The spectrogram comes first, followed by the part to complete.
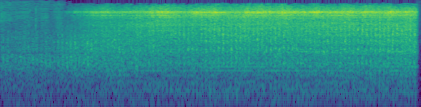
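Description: Steady rushing engine noise with a faint high whine above it, growing slightly louder over the first couple of seconds and then holding.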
